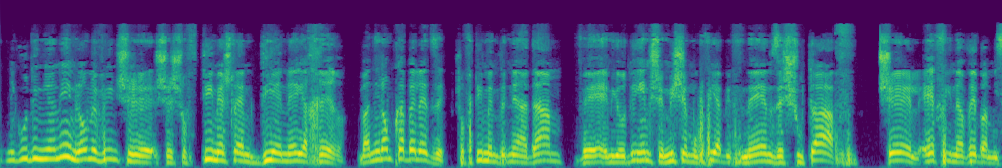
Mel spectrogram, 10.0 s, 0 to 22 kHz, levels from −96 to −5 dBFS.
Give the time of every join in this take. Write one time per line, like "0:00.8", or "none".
0:04.5
0:05.7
